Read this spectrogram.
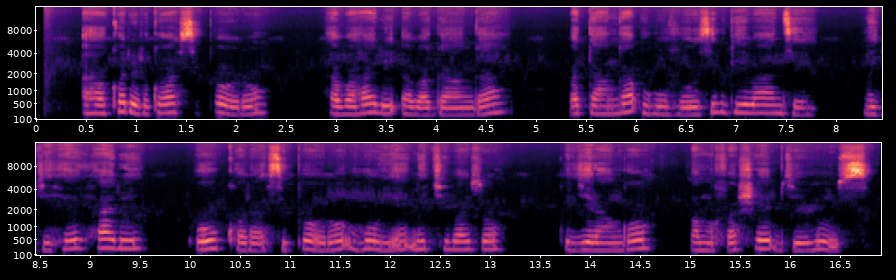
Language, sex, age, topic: Kinyarwanda, female, 50+, health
